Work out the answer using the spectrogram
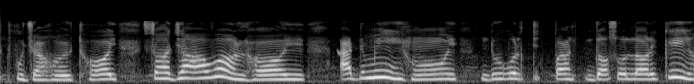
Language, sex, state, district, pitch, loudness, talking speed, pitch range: Bajjika, female, Bihar, Vaishali, 240 Hz, -14 LUFS, 105 wpm, 225-265 Hz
